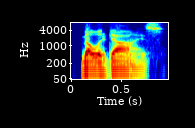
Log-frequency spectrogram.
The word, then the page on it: melodize: American English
